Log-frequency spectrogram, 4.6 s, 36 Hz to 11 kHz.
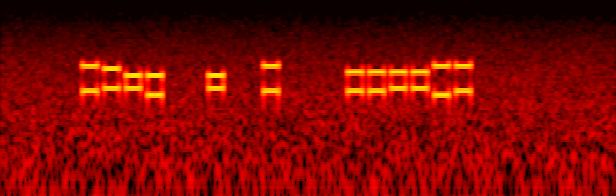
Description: DTMF, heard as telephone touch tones, dialled by machine, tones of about 110 ms. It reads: B971 7 B 5588AB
